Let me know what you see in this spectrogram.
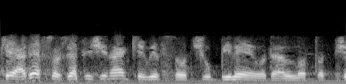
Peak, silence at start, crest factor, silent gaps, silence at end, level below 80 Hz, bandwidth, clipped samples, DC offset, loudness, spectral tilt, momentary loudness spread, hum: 0 dBFS; 0 s; 12 dB; none; 0 s; -36 dBFS; 4.2 kHz; under 0.1%; 1%; -13 LUFS; -7.5 dB/octave; 5 LU; none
